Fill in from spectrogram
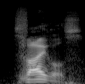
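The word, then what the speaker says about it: Zweigelt: ZW is pronounced like TSV. Zweigels.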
